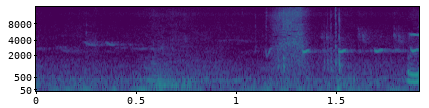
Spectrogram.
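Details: Honey bees at a hive during treatment and inspection, no queen cells present, 6 May 2023; a low droning buzz with brief flight hums passing close, plus a few short clicks.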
